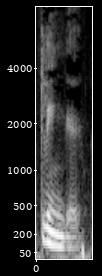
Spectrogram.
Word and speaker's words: Klinge: Vos sabés que el apellido Klinge, porque así se pronuncia. – ¿Cómo se pronuncia? – Klinge. – Klinge.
